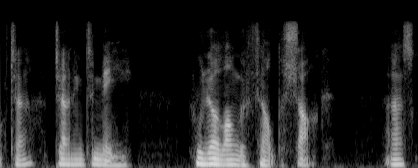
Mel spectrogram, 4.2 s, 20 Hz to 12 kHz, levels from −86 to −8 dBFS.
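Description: From start to finish the speech carries AMR wideband (HD Voice) codec damage, plainly audible as a rough, raspy texture that fits one of the low rates, around 8.85 kbit/s. On a spectrogram, harmonics blur, the 6.4 to 7 kHz band turns to featureless noise, and nothing appears above 7 kHz.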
